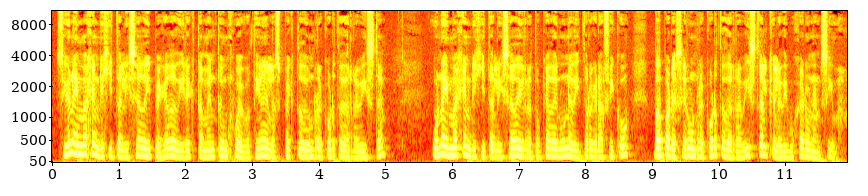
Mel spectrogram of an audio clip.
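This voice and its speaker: A man with a somewhat higher voice hosts a podcast and reads a prepared monologue. He explains things in a lecturing tone and talks directly to his listeners. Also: mellow. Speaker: podcast host.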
